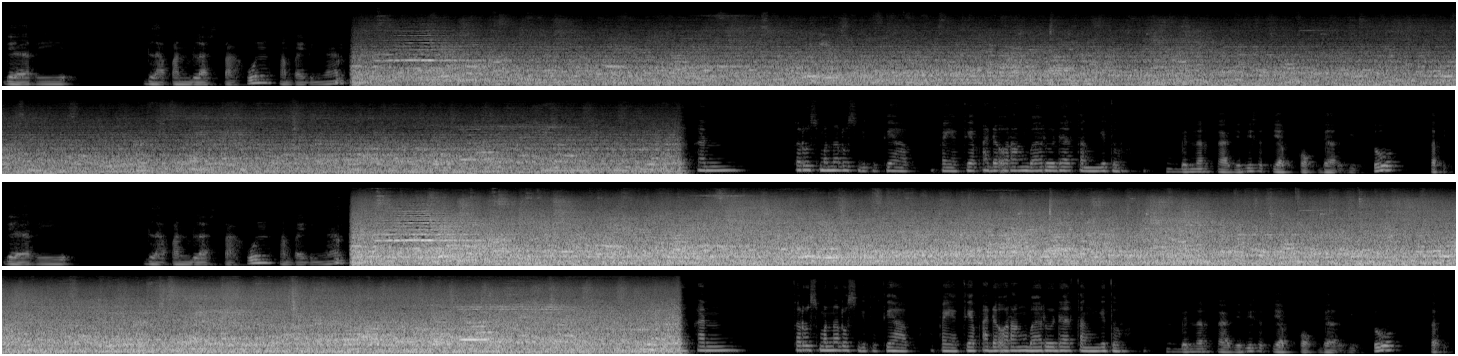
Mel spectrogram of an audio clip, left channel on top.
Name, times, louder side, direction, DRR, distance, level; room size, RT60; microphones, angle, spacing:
voice 1, 0.0-0.7 1.4-4.6 10.6-12.6 26.2-28.5, equal, 10° left, 0.4 m, -40 dB
sound 1, 3.5-21.3, right 9 dB, 90° right, 0.3 m, -19 dB
voice 2, 7.3-10.4 11.3-11.8 14.0-15.5 15.9-19.1 19.9-21.9 22.5-23.6 23.9-25.8, right 2 dB, 35° right, 0.6 m, -35 dB
5.4 x 3.2 x 2.2 m
head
